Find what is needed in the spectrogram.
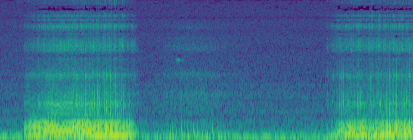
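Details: Loud, low, rattling snores on the in-breath, separated by a quieter pause with soft breathing; ordinary snoring.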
